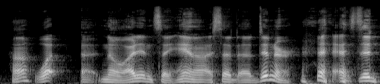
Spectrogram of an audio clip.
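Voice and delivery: usual speaking voice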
